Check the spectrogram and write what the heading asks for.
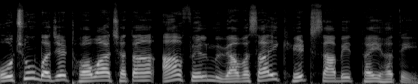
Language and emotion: Gujarati, neutral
